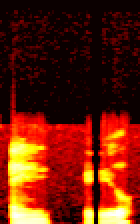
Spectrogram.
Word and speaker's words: ou: So, when pronounced quickly, this compound final should sound similar to the expression oh, oh, oh.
